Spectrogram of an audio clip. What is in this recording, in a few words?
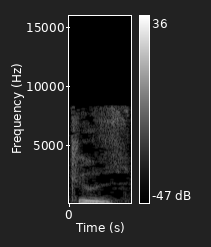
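"choose", Nigerian Pidgin, male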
